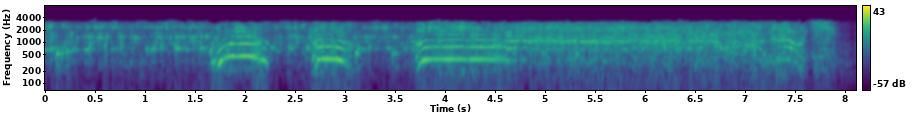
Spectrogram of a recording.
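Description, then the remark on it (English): Liquid pours into metal underwear being worn by a man, a loud splashing gush lasting several seconds, with hollow ringing tones that swell and shift as it fills, then cuts off abruptly. “He'll be pouring that liquid into his metal underwear.”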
